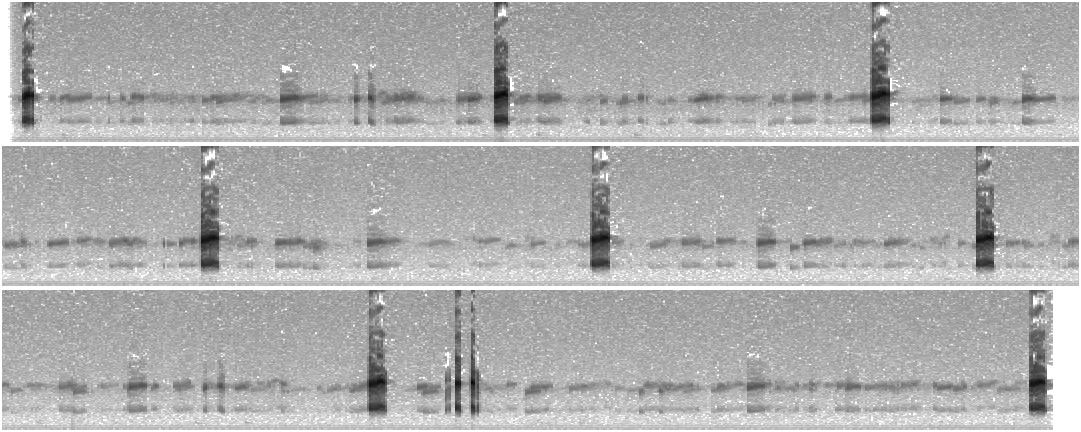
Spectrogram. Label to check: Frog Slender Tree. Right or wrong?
Right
